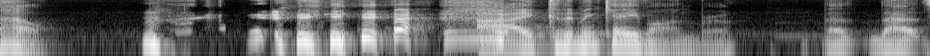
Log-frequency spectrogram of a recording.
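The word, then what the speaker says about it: Keivonn: gonna pronounce his theme kayvon kayvon i think it's cave on woodward yeah kayvon yeah which hey that's a cool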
